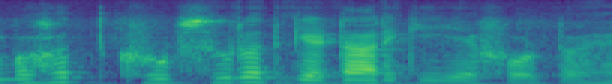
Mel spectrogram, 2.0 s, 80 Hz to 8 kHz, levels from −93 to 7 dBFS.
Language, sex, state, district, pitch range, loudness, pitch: Hindi, male, Uttar Pradesh, Jyotiba Phule Nagar, 110-155 Hz, -21 LUFS, 125 Hz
